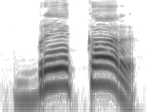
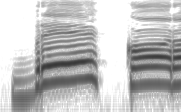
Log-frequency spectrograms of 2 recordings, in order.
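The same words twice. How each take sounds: First: Said in the usual way. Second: breaker drawn out slowly, syllable by syllable; slow sounding out. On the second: Shown as a demonstration. Teacher slowly sounds out breaker for students. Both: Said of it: "एक एक मात्रा को अलग अलग करके".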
